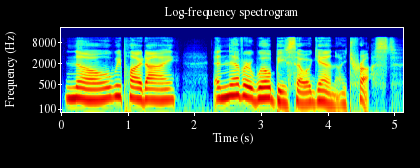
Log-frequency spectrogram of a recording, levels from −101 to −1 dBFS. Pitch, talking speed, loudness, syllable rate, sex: 190 Hz, 130 wpm, -14 LUFS, 3.2 syllables/s, female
